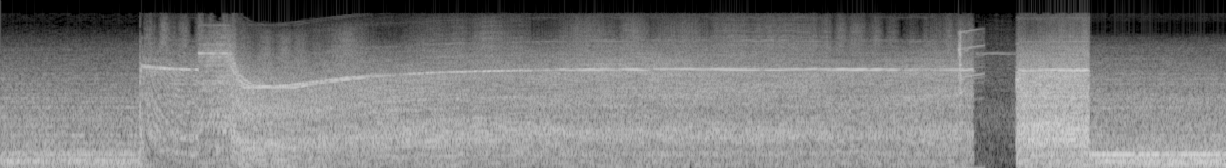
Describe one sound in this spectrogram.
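A high engine whine rises and holds steady.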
